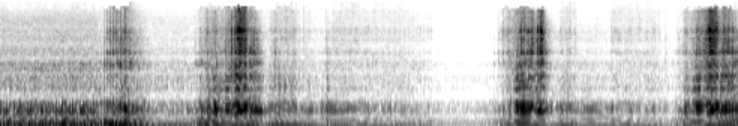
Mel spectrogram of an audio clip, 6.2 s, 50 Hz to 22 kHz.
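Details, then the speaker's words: Before fix, 1996 Honda Civic CX (D-series engine), worn cheap eBay exhaust: loud, boomy low drone swelling with each rev and dropping between blips, among the worst-sounding Civics heard; being replaced with another eBay exhaust using donut gasket and spring bolts. "It probably won't come through on camera as bad as it really is, but hopefully you get what I'm getting at and how this this honestly is like the worst sounding one of the worst sounding Civics I've ever heard."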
